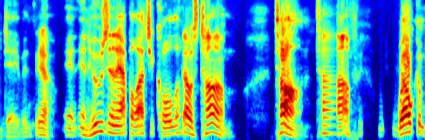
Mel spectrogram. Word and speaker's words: Apalachicola: It's definitely Apalachicola.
